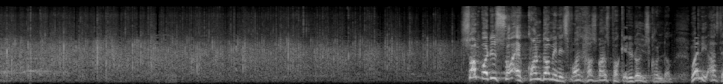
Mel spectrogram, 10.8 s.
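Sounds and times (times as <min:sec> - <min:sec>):
crowd, audience clapping: 0:00.0 - 0:07.6
speech: 0:07.0 - 0:10.8.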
